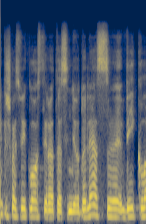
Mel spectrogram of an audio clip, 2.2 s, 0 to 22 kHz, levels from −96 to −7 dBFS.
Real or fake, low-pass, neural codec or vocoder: fake; 14.4 kHz; autoencoder, 48 kHz, 128 numbers a frame, DAC-VAE, trained on Japanese speech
